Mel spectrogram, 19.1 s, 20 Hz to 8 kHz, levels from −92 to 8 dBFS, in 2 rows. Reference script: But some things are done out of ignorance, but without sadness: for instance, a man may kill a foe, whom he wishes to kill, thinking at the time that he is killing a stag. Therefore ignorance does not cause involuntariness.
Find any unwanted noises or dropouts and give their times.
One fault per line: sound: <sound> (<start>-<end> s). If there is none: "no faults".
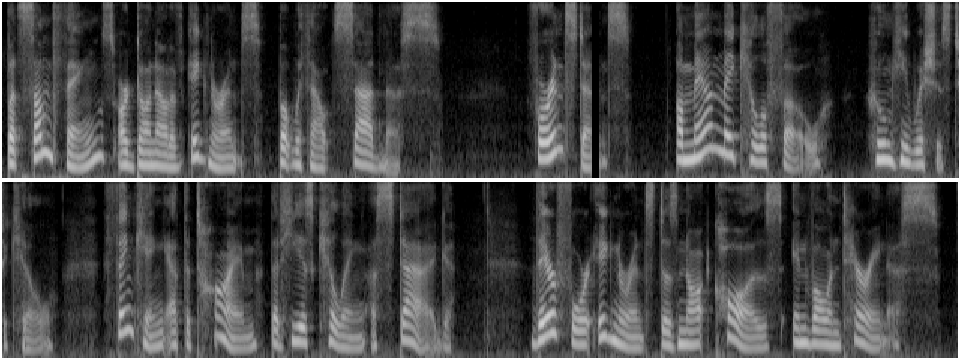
sound: dropout (5.9-6.0 s)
